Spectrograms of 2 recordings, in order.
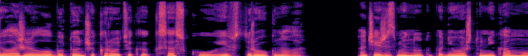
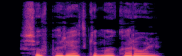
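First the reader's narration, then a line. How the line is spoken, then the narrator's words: Quiet speech. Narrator (Russian): негромко сказала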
